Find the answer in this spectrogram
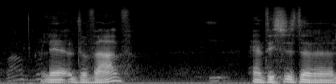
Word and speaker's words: Vav: So here is the letter Vav. The Vav. And this is the letter Vav. This is the Vav. The way to read this is V as in Vag.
